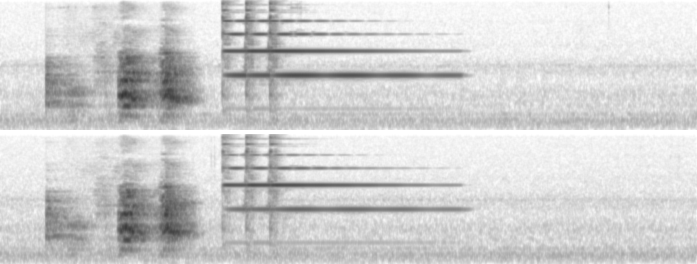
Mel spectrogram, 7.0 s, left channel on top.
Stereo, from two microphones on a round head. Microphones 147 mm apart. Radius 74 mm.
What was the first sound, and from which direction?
A dog barking, 30° left (ahead or behind).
